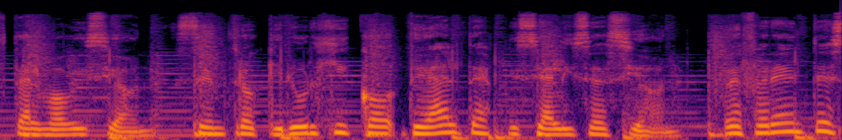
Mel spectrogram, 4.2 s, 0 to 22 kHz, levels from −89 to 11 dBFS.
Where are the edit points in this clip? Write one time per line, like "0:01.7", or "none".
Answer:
none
